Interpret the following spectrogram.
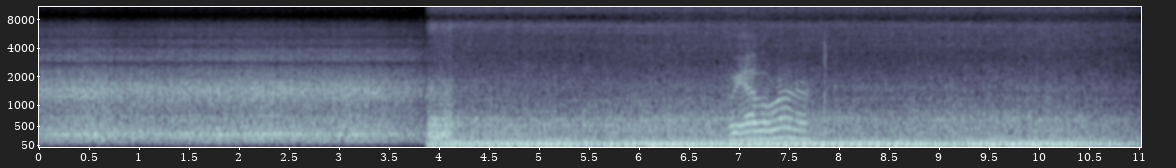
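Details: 1989 Ford F250 truck restarted after years off the road and a new fuel system (tank and pump replaced): it catches and settles into a deep, even low rumble with no stumbling and decent oil pressure. Normal idle.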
